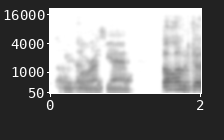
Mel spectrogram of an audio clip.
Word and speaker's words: Gyökeres: But for me, and I know the Coventry striker, how do you pronounce his name? I know who you're talking about. It's Gyökeres. Gyökeres, yeah.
